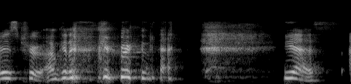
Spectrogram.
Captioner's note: laughs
